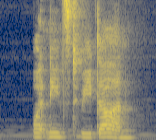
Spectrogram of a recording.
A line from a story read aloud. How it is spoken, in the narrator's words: Esclerota sighed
